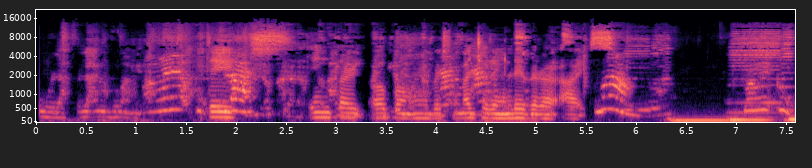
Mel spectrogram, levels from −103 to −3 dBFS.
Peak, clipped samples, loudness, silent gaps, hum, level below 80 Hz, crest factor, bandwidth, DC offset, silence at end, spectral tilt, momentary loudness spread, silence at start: -10 dBFS; under 0.1%; -28 LUFS; none; none; -44 dBFS; 20 dB; 15 kHz; under 0.1%; 0 s; -3 dB/octave; 15 LU; 0.05 s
